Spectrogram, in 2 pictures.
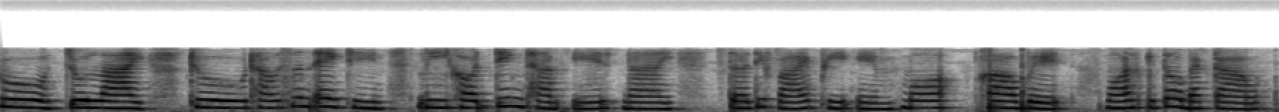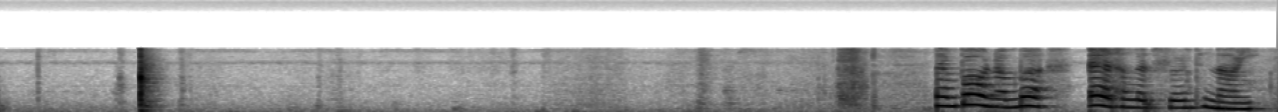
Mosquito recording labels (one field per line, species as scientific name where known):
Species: no mosquito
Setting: cup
